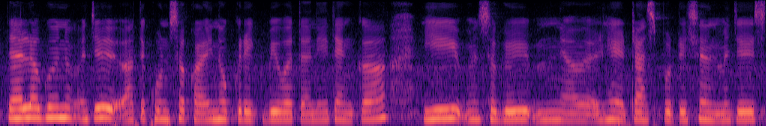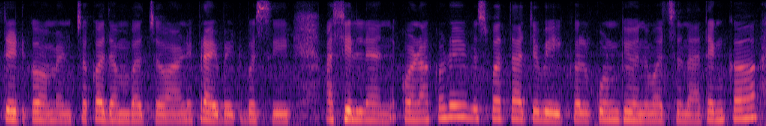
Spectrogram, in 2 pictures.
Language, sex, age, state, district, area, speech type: Goan Konkani, female, 60+, Goa, Bardez, rural, spontaneous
